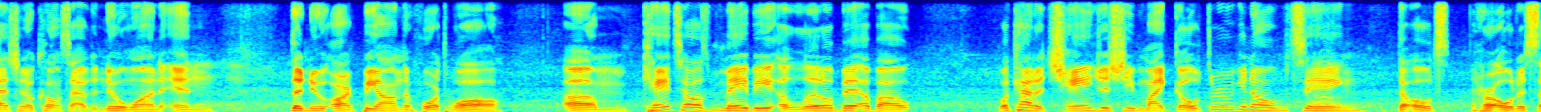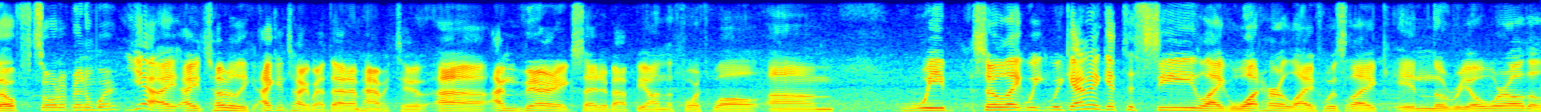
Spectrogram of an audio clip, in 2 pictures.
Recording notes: at Five Points Festival 2017 in New York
